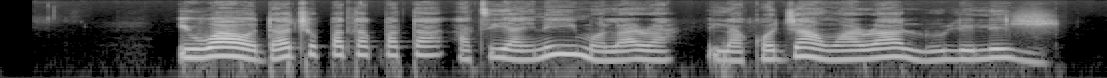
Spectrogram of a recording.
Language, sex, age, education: Yoruba, female, 15-29, tertiary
